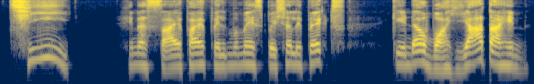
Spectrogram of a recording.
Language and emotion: Sindhi, disgusted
